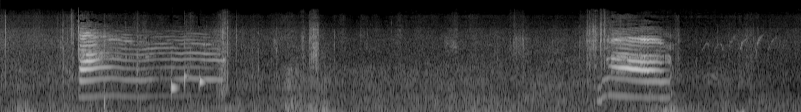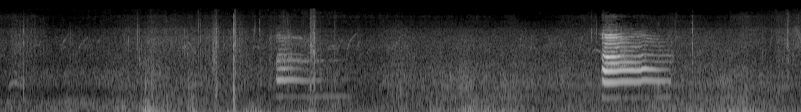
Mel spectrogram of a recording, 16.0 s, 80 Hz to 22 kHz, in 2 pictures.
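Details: Island stray cat, filmed with a GoPro HERO8 as it roams and meets a man. Four rich harmonic meows, some rising then falling, spaced roughly four to five seconds apart, with steady low wind noise beneath.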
